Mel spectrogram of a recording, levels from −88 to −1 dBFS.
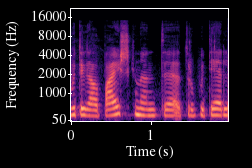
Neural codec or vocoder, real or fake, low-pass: vocoder, 44.1 kHz, 128 mel bands every 256 samples, BigVGAN v2; fake; 14.4 kHz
